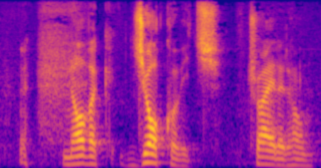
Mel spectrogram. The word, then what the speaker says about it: Novak Djokovic: is just the beginning how does Novak Djokovic pronounce his name Novak Djokovic try it at home how does Novak Djokovic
